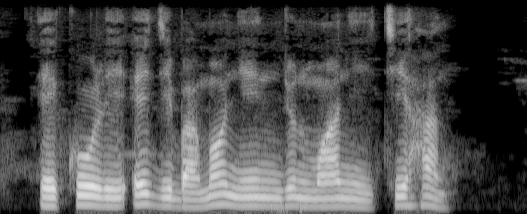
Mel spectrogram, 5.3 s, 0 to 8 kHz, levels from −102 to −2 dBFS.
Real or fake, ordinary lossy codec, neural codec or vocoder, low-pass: real; Opus, 64 kbps; none; 7.2 kHz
